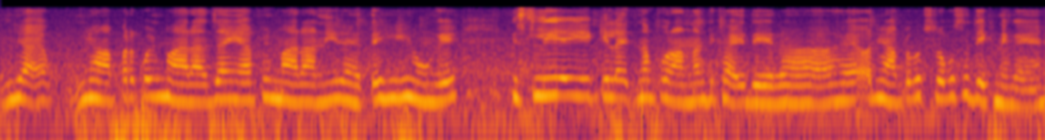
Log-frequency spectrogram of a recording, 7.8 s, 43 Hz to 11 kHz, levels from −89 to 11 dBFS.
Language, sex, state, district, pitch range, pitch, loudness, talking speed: Hindi, female, Maharashtra, Mumbai Suburban, 200-235 Hz, 215 Hz, -14 LUFS, 215 wpm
